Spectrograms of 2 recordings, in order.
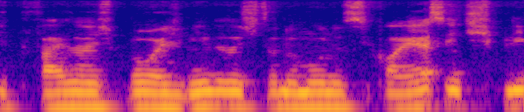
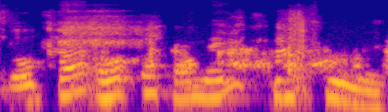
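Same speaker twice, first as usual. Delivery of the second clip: mock protest; 7 semitones higher than usual. Mock protest, high put-on voice.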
